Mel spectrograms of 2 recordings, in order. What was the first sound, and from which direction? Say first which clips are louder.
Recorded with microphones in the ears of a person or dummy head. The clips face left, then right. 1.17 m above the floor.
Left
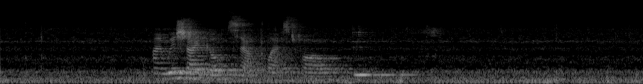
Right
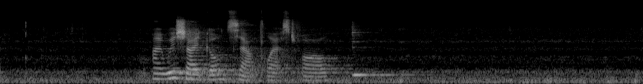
A woman speaking: right 5 dB; 60° right (ahead or behind).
